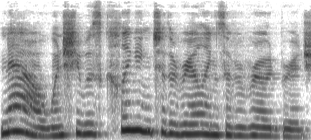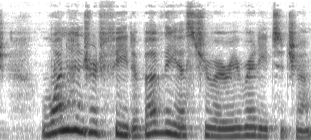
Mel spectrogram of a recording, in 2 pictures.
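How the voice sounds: This is a natural reading voice. The text is read plainly.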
